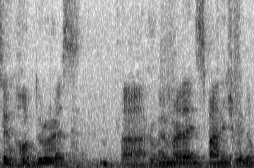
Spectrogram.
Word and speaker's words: Honduras: on do dance or you might pronounce in Honduras remember in Spanish we do produce H is silent so I will say on Doris so I want to start saying that it's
